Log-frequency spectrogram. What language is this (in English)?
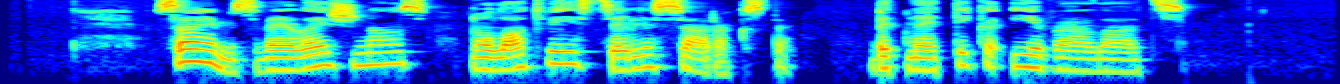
Latvian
